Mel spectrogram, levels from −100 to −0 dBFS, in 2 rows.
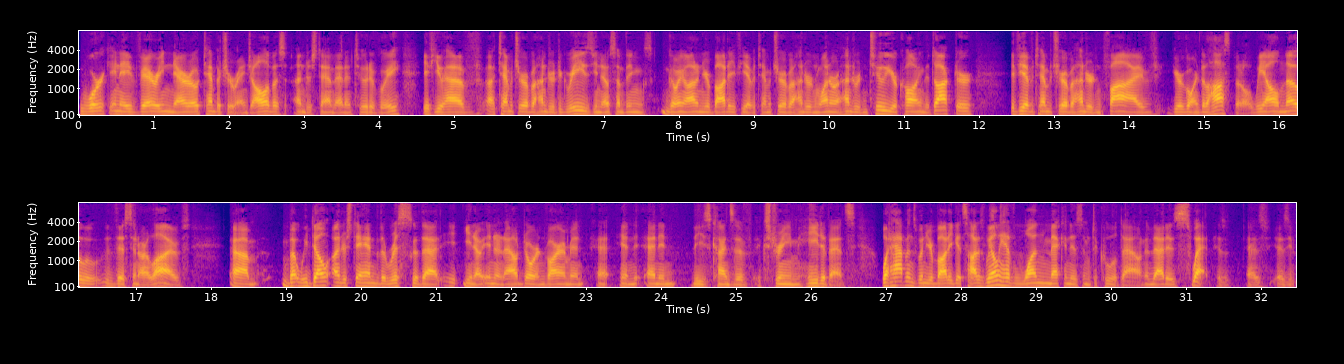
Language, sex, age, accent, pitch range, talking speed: English, male, 40-59, American, 95-110 Hz, 200 wpm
